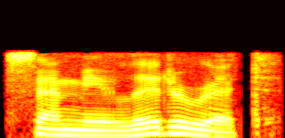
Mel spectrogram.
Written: semiliterate

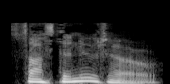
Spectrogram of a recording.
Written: sostenuto

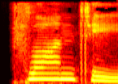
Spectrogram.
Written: flauntiness

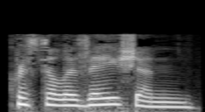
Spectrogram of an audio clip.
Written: crystallization

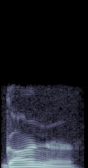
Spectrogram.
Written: garner

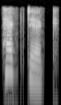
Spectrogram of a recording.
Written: hectic

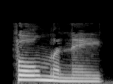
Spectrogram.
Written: fulminatory

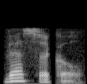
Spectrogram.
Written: vesical

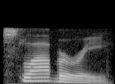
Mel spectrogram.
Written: slobbery

